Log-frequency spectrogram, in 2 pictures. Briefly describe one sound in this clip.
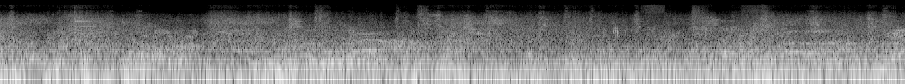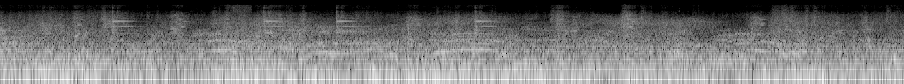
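Spell effects crackle and burst in a game battle.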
